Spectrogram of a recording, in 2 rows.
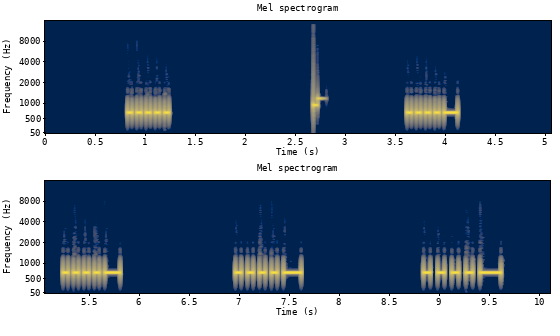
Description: Morse code, heard as a keyed tone, about 23 wpm, spaced as for 7 wpm, 700 Hz. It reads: 5 4444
